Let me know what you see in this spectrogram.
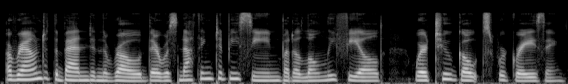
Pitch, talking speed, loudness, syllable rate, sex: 195 Hz, 220 wpm, -18 LUFS, 5.5 syllables/s, female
